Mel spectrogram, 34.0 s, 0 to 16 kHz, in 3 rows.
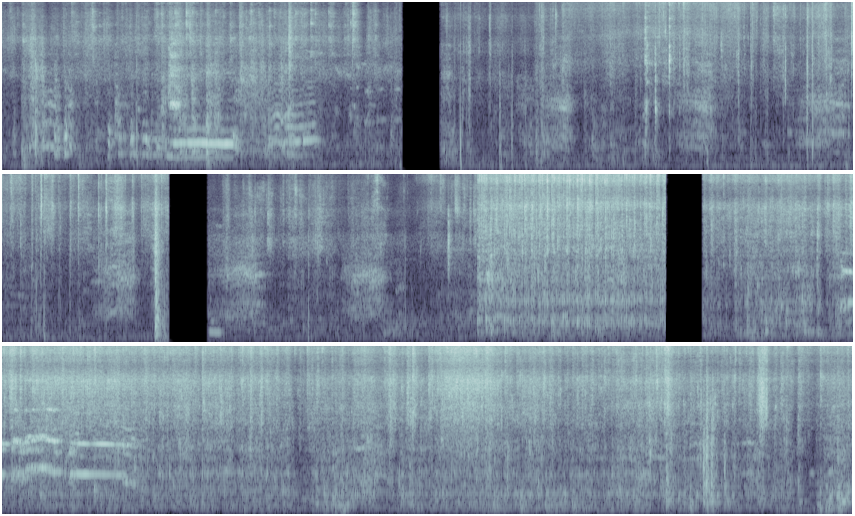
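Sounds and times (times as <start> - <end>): water running and splashing: 17.6 - 34.0
rooster crowing: 22.5 - 24.6.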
